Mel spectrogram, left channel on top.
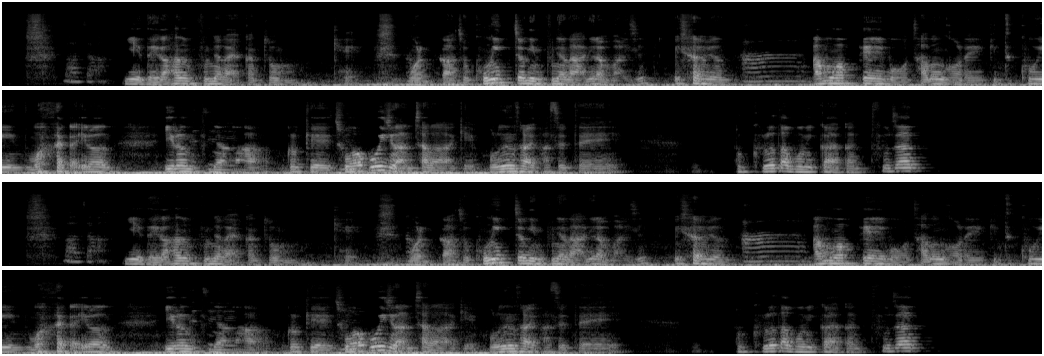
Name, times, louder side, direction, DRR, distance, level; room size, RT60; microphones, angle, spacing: voice 1, 0.6-1.1 4.0-4.3 7.4-8.5 12.3-12.8 13.7-14.1, right 1 dB, 25° right, 0.7 m, -42 dB
voice 2, 1.2-3.0 3.3-6.5 6.7-7.3 8.1-16.6 17.7-19.5, left 2 dB, 20° left, 0.3 m, -29 dB
sound 1, 1.4-16.5, left 1 dB, 45° right, 1.0 m, -33 dB
3.4 x 2.1 x 2.5 m
head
